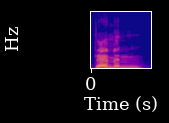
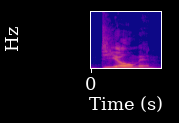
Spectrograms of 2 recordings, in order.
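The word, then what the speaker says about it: Demin: And I'd say Demen. I'm sorry. It's it's Jagor. It's like Diomomen, I believe, is the correct pronunciation, but he looks pretty good.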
